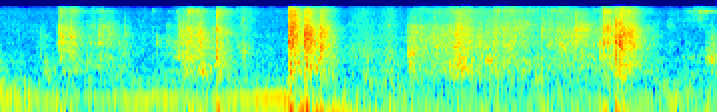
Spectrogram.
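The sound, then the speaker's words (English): Coins clatter and jangle into the back of a toy bicycle in a series of irregular metallic bursts, with a sharp loud crash in the middle and no voices. “It makes lots of noise when you're throwing the coins into the back of the bicycle, doesn't it?”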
